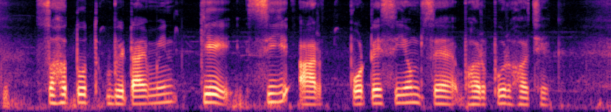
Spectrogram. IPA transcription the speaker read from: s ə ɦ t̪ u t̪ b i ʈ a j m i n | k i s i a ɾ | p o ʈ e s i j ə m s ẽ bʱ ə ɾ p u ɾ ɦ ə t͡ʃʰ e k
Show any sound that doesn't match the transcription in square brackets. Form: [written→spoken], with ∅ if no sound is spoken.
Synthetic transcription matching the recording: s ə ɦ t̪ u t̪ b i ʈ a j m i n | k [i→e] s i a ɾ | p o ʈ e s i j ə m s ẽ bʱ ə ɾ p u ɾ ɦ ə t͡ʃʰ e k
